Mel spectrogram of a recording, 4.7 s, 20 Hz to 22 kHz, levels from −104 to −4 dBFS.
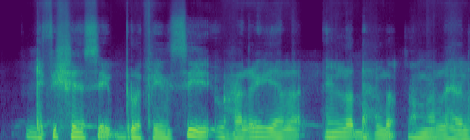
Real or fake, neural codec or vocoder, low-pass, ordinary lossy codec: fake; codec, 44.1 kHz, 2.6 kbps, DAC; none; none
